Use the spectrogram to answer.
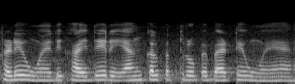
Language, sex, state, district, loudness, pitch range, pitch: Hindi, male, Haryana, Rohtak, -18 LUFS, 190-205 Hz, 195 Hz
